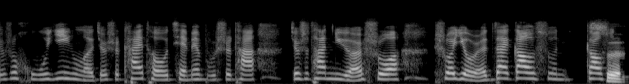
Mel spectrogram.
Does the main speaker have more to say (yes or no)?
yes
